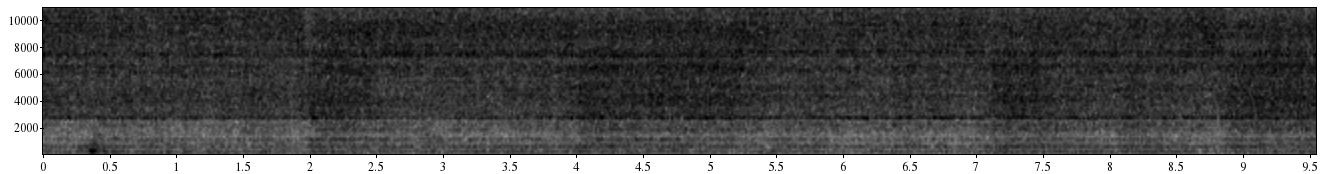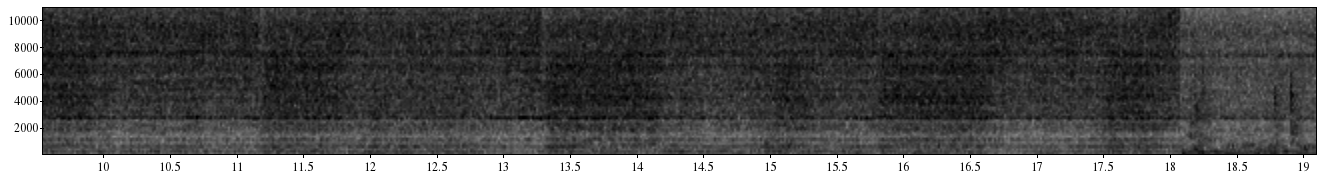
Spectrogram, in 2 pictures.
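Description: A large saw blade whines steadily as it cuts through a log.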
